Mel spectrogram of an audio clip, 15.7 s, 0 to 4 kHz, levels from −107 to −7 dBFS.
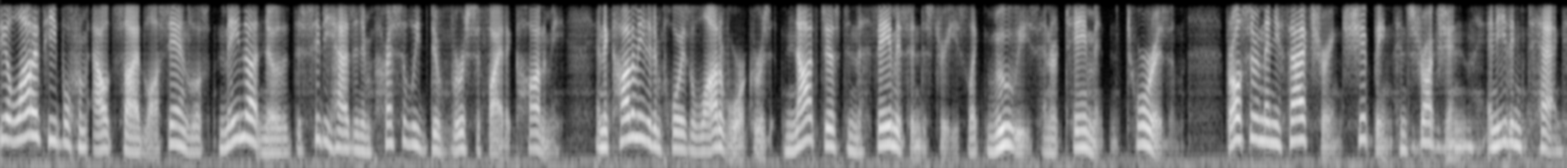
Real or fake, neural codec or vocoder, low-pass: fake; autoencoder, 22.05 kHz, a latent of 192 numbers a frame, VITS, trained on many speakers; 3.6 kHz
